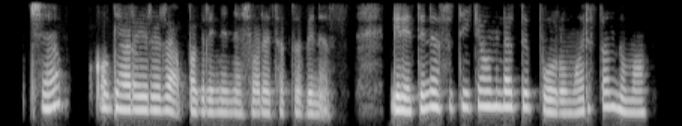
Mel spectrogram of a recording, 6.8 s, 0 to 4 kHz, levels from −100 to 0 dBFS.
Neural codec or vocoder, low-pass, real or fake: vocoder, 24 kHz, 100 mel bands, Vocos; 3.6 kHz; fake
